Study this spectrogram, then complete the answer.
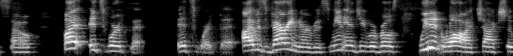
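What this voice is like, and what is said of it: Hoarse, nearly lost voice. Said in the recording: “my voice is also kind of gone now. I'm coughing.”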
